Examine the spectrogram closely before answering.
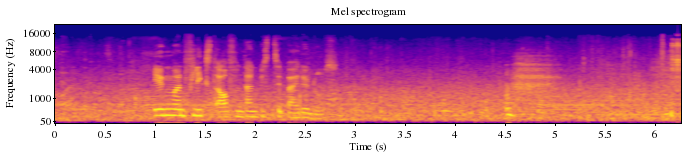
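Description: A second young woman answers softly.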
